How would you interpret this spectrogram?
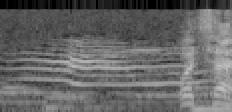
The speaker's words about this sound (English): A cat. A real, live, scrawny, lovely alley cat. Hey, kitty, kitty, kitty. Hey, pussy. Come on, kitty.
